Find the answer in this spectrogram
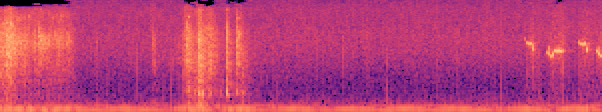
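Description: A telephone handset lifted from a rotary phone's cradle, a short clatter about two seconds in, over a steady low hum on the film soundtrack.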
